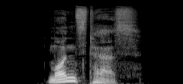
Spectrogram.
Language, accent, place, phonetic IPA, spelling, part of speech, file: German, Germany, Berlin, [ˈmɔnstɐs], Monsters, noun, De-Monsters.ogg
- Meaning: genitive singular of Monster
